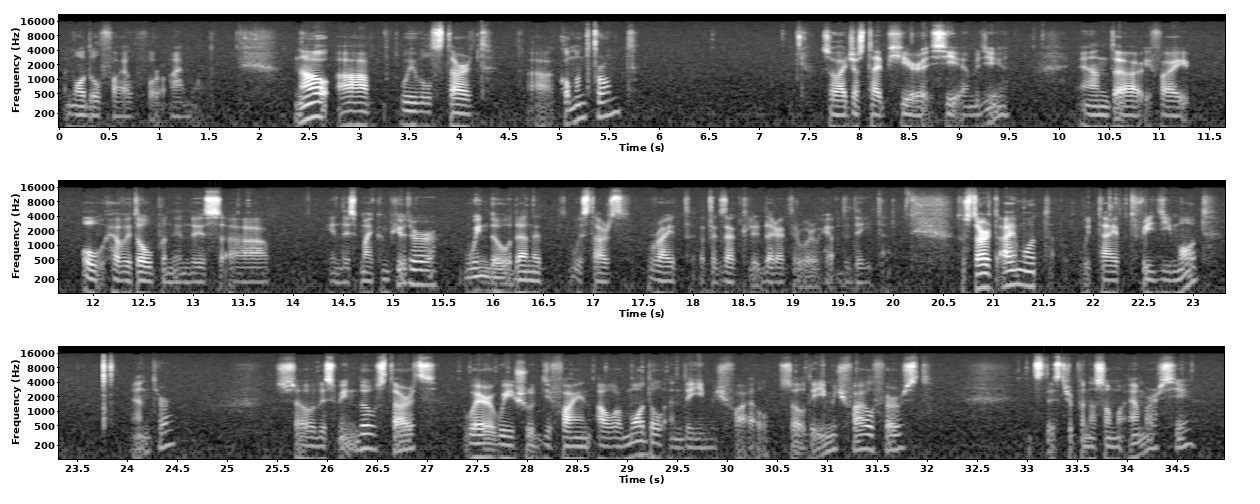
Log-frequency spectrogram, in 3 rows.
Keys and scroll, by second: 3.2 c, 3.6 m, 4.1 d, 5.2 Return, 20.2-23.1 typing, 23.7 Return.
